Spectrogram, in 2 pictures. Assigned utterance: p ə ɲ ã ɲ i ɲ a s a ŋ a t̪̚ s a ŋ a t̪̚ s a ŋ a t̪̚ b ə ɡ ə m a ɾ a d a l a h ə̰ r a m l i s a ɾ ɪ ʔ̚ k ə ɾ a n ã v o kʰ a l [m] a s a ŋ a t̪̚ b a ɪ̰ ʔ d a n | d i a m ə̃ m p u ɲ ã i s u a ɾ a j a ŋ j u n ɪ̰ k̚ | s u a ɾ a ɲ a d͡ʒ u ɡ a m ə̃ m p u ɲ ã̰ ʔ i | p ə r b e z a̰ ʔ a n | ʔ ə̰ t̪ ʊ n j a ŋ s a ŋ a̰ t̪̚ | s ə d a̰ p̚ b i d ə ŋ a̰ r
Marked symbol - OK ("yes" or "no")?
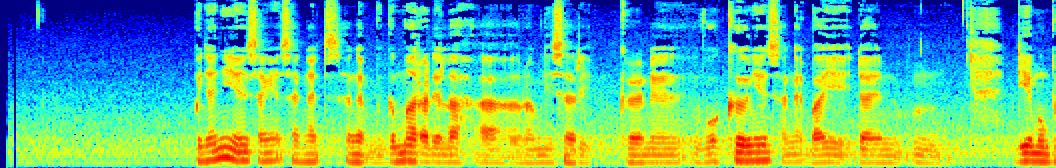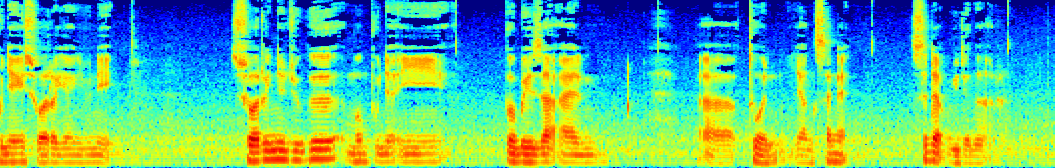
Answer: no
